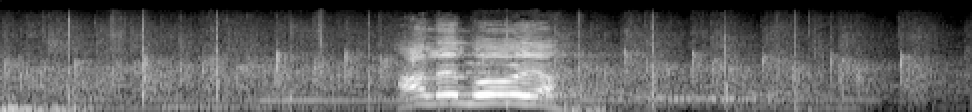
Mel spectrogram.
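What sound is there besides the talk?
audience applause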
